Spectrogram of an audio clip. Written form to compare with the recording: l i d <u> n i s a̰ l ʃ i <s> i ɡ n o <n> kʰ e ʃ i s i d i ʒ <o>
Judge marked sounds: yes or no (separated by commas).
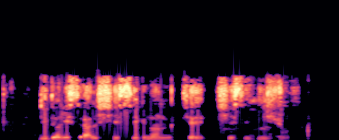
no, yes, yes, no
